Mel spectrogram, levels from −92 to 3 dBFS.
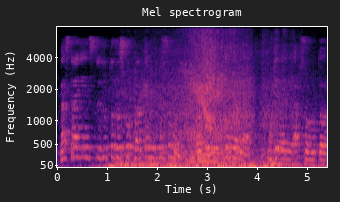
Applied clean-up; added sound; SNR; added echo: none; Motorcycle; -2 dB; reverberation time 0.6 s.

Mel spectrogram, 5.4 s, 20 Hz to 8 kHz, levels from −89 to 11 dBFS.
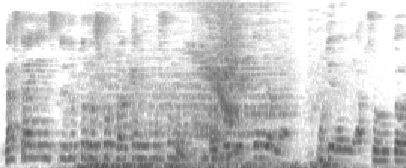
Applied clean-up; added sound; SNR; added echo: classical method WPE with log-MMSE.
